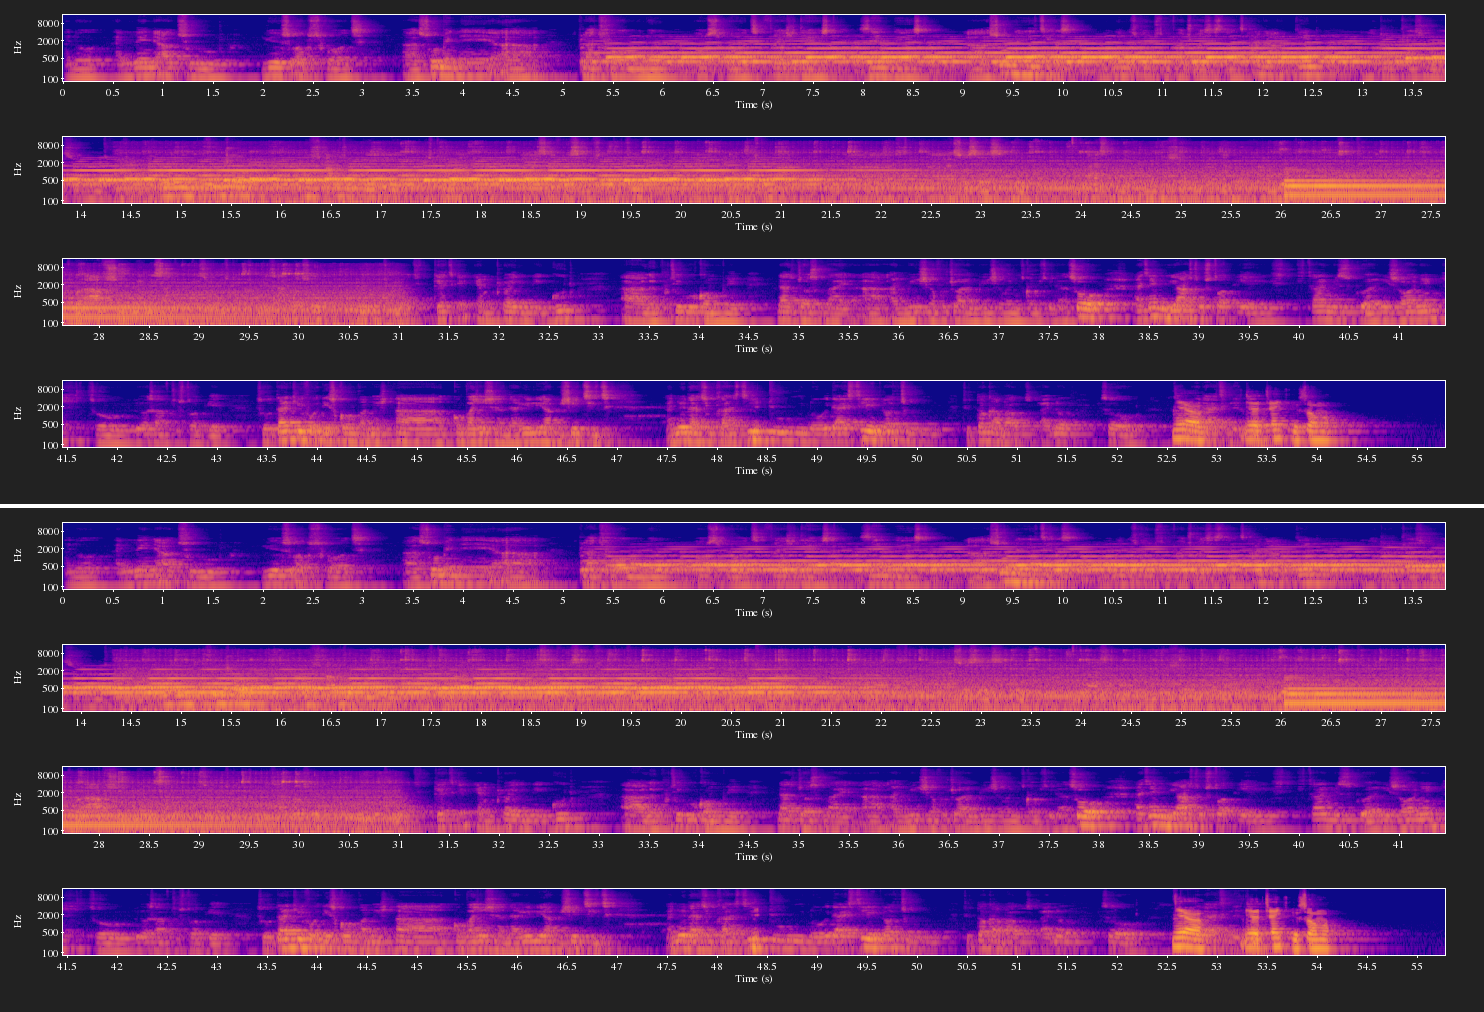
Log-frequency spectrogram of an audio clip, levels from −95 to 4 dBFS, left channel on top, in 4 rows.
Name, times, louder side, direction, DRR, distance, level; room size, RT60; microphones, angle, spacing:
voice 1, 0.0-1.6 2.0-3.1 3.4-4.8 5.2-12.7 13.0-17.9 18.4-19.7 20.1-23.6 23.9-26.8 27.2-30.3 30.6-32.8 33.2-43.1 43.4-50.2 50.5-52.3 52.6-53.4, left 1 dB, 40° left, 2.0 m, -36 dB
sound 1, 5.2-22.9, left 1 dB, 80° left, 1.8 m, -25 dB
sound 2, 14.3-31.0, right 1 dB, 35° right, 3.2 m, -34 dB
Bass guitar, 26.0-30.5, left 1 dB, 10° right, 0.7 m, -28 dB
voice 2, 52.6-52.9 53.2-54.1, right 4 dB, 65° right, 0.4 m, -22 dB
13.0 x 6.4 x 3.6 m
head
